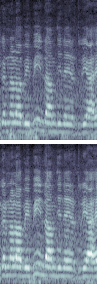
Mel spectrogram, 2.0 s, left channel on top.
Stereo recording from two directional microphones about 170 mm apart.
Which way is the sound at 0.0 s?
20° right (ahead or behind).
